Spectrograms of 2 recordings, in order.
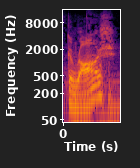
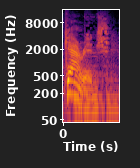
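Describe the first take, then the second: First: It is said in a posh accent. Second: It is said in a plain accent.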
